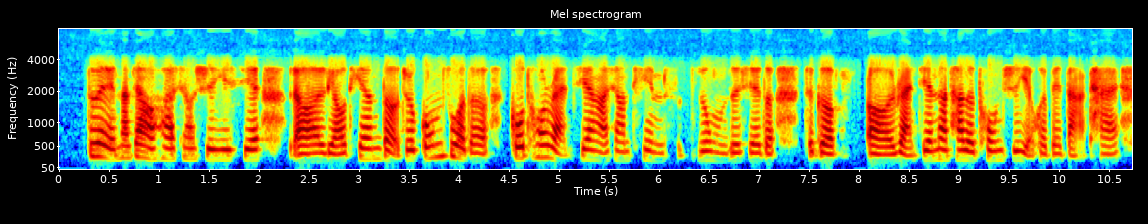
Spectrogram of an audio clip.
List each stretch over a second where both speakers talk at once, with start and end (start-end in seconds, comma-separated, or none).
none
